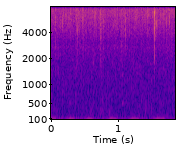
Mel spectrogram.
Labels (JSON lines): {"label": "biophony", "recorder": "SoundTrap 300"}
